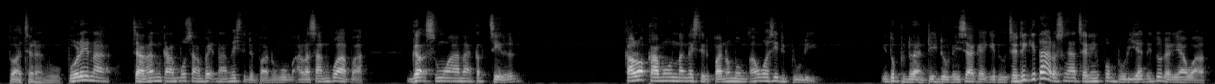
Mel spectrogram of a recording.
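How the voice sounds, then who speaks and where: Animated storytelling man, casual chat. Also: mid-range voice, fast. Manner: animated storytelling, acting out quoted dialogue. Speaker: guest doctor and father.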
